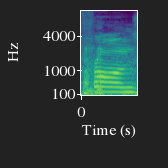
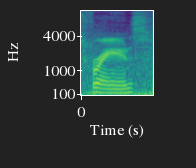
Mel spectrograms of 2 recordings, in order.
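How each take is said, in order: First: The name is said with a German pronunciation. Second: The name is said with a local Baltimore pronunciation. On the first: This is how it is said in Germany. "I'm sure they say Franz over in Germany" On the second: This is how it is said locally in Baltimore. "But in Baltimore, it's France"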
